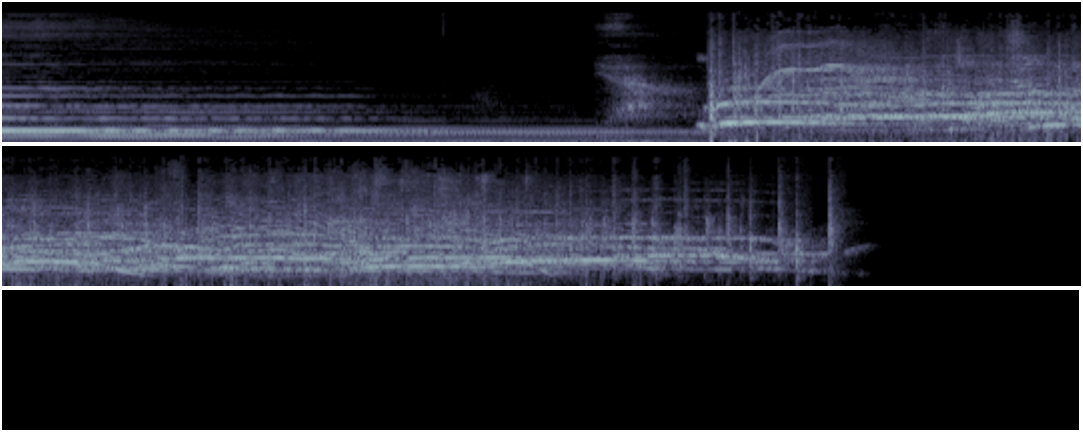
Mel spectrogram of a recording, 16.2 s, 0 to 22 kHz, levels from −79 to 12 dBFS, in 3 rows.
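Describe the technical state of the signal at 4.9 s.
At 4.9 s the signal is intact, with no audible fault at that moment.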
